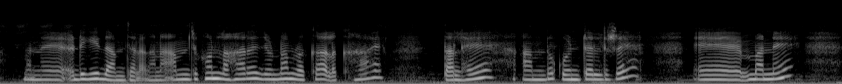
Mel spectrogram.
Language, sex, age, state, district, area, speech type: Santali, female, 18-30, West Bengal, Uttar Dinajpur, rural, spontaneous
